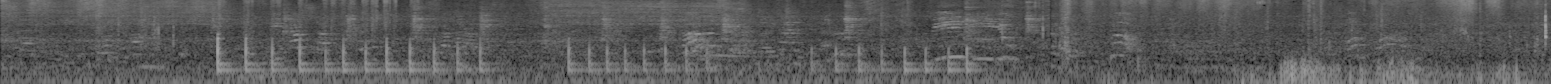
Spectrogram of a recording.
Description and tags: knocking on a wooden surface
